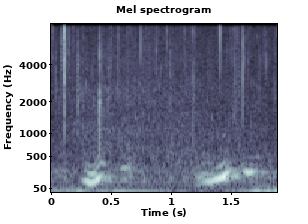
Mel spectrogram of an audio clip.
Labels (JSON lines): {"label": "biophony", "recorder": "SoundTrap 300"}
